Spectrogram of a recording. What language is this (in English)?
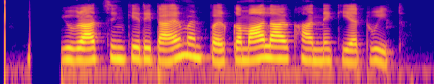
Hindi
